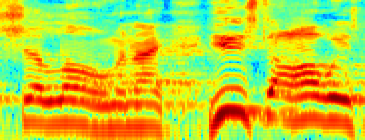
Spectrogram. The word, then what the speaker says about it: shalom: It comes from the Hebrew and is pronounced shalom.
